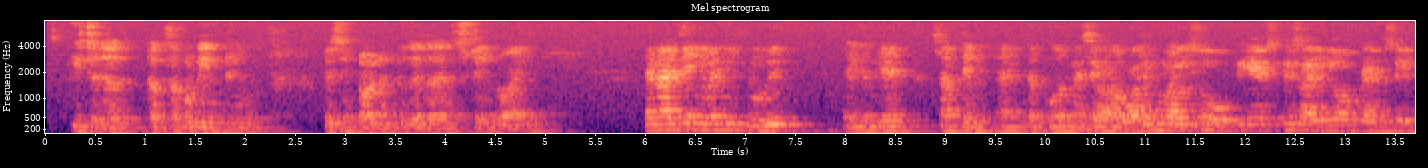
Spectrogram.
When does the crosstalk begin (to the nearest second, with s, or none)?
10 s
